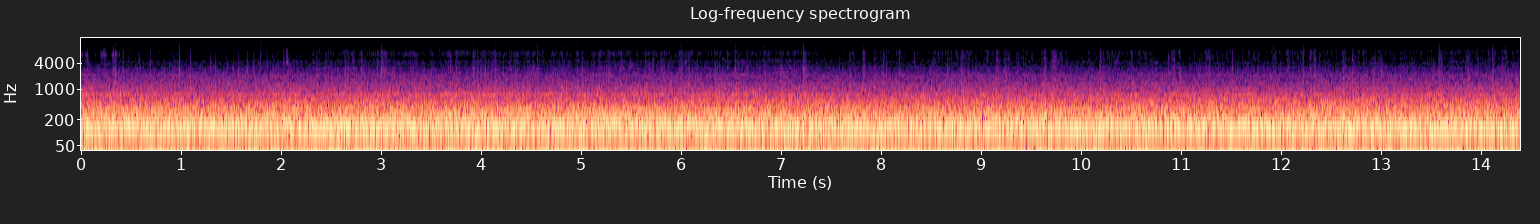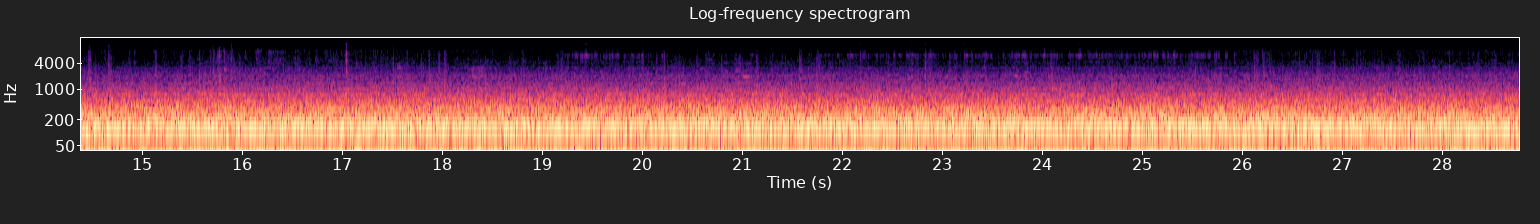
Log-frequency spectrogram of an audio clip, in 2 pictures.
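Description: Steady low drone of a Boeing 777-300ER's engines and airflow heard inside the passenger cabin in flight, unchanging throughout.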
